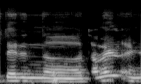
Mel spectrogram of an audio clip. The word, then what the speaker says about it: Tamil: But that L at the end is not pronounced correctly. This is the English spelling here, Buchstabierung. If you want to pronounce or try to pronounce what is there in that language, the way it's pronounced, it's called Tamil. L. That L sound doesn't exist in English.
